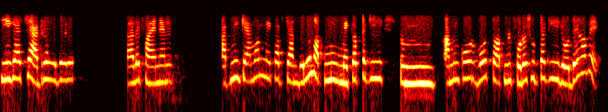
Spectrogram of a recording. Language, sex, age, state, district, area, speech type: Bengali, female, 18-30, West Bengal, Purulia, rural, conversation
